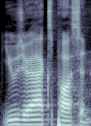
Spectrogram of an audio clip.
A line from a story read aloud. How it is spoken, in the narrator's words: cried Wyke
